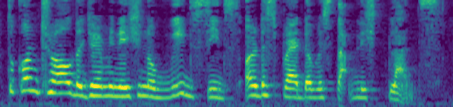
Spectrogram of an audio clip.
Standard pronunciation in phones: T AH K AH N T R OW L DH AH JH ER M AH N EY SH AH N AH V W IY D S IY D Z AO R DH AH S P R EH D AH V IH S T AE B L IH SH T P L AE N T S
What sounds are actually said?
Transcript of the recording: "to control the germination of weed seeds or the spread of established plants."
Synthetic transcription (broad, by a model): T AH K AH N T R OW L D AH JH ER M AH N EY SH AH N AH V W IY D S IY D S AO R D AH S P R EH D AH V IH S T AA B L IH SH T P L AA N T S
